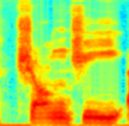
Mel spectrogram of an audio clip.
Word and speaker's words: Shang-Chi: I know it's an A, but I know it's got an A in it, but it is pronounced Shang-Chi.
